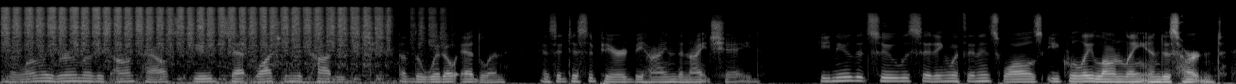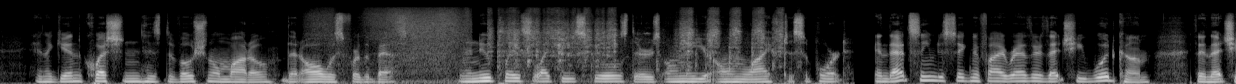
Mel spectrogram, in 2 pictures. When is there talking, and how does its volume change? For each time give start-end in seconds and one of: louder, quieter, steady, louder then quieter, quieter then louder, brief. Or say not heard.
0.0-24.6 louder.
